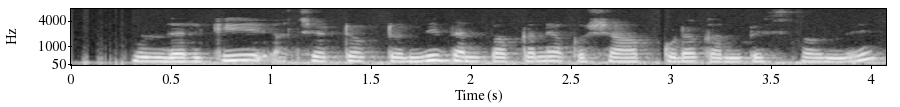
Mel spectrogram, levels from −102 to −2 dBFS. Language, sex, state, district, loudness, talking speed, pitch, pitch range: Telugu, female, Andhra Pradesh, Annamaya, -14 LUFS, 130 wpm, 215 Hz, 205-235 Hz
